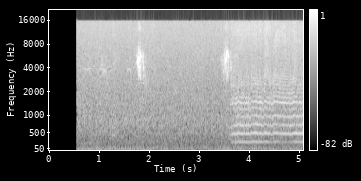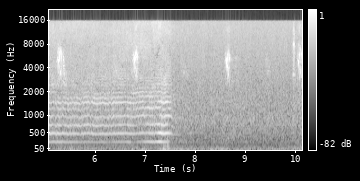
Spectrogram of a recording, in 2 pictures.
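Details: Honey bees working the flowers of a raspberry field in full bloom, the first part filmed in four-times slow motion: a steady humming buzz with stacked overtones lasts about four seconds mid-clip, with brief faint ticks scattered around it.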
